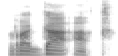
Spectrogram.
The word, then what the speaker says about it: ragaak: The first example we have here is ragaak, which means to creak, like wood creaking. Ragaak. The stress falls on the second syllable.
